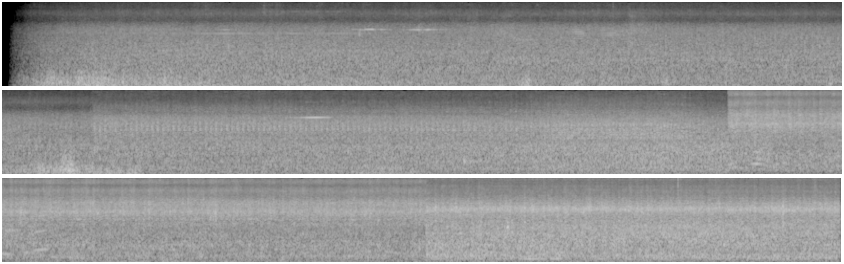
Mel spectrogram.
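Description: Outdoor street ambience: steady traffic noise with distant voices, its character changing suddenly at each of several cuts. For the last couple of seconds, water splashes from a fountain spout into its basin.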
